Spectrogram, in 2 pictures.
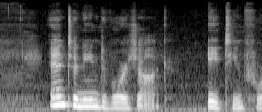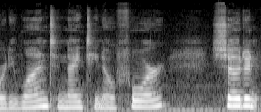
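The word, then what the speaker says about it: Dvořák: one may state that the composer's name should be accented on the first syllable antonine dvorac 1841 to 1904 showed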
